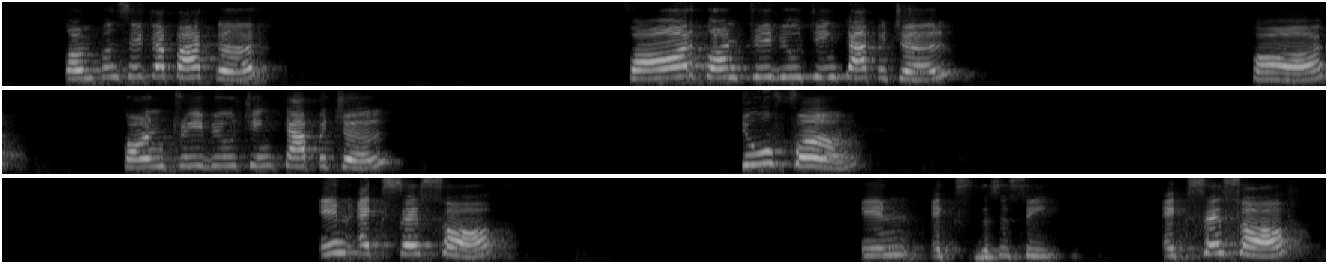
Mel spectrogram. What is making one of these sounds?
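A woman speaks calmly in short phrases, as if explaining.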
